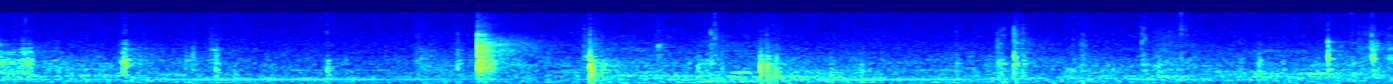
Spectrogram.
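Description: Irregular small clicks and taps of hands handling a wooden robot chassis and threading sensor wires through a slot in it, with the loudest taps about two and a half and three seconds in.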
